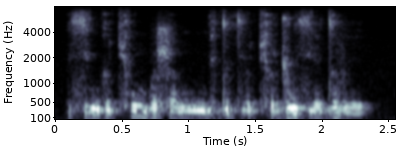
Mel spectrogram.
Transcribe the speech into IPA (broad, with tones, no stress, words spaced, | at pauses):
sʲə˧ŋɡəː˨ t͡ɕʰu˦mbɐ˧ʂɐ˨ ŋuː˨ŋɡe˨dəː˧ tʲɔː˨t͡ɕʰə˨ɖ͡ʐuː˧sʲɛː˨ də˦ve˨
